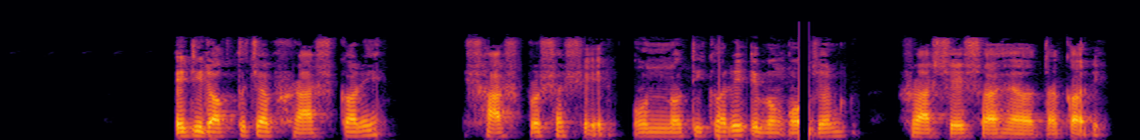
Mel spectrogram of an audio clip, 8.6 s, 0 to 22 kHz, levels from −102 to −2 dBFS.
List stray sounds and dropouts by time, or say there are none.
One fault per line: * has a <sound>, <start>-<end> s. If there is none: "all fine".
* has a dropout, 6.0-6.1 s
